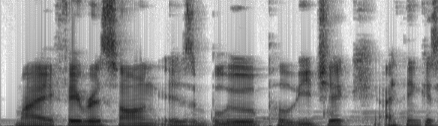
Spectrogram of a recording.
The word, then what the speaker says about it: pelagic: My favorite song is Blue Pelagic, I think is how you say it.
